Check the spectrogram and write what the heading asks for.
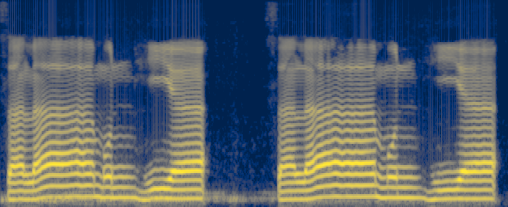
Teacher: ada tanwin bertemu dengan ha, maka harus dibaca jelas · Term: izhar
